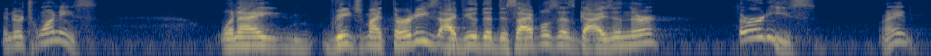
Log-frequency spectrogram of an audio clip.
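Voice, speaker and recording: A man in his fifties preaches in an easy, conversational way. His voice sits a little high for a man, and he keeps asking his listeners questions and restarting his sentences. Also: lively intonation, a little slow, fairly bright tone. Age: 50s. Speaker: pastor. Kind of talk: sermon.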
